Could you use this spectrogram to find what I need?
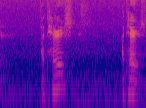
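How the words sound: It is said softly with trembling and doubt. The speaker is unsure and afraid. The speaker calls it right. "with a bit of trembling and doubt. Maybe even softly"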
